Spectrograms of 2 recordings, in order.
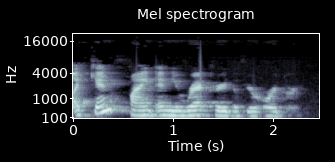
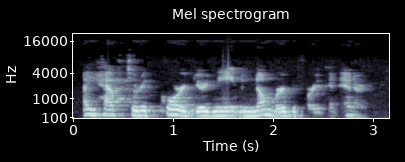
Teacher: record is noun the stress is on the first syllable and record is used as a verb so the stress is on the second syllable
